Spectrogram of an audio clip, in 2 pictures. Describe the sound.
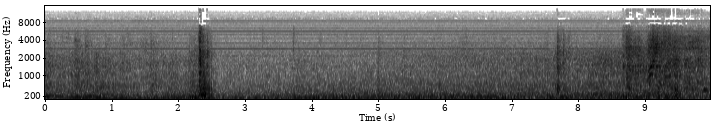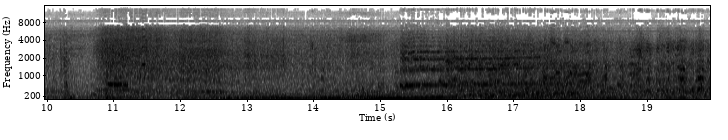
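A car engine turns over and idles, then revs with a rising whine as the vehicle pulls away and accelerates, the steady rumble filling the background under occasional faint voices.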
